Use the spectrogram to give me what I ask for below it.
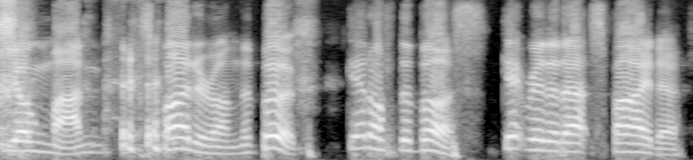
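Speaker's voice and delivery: a mock-stern old manager shooing a kid off the bus; Brian Clough voice. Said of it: "Perfect, there you go".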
